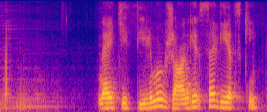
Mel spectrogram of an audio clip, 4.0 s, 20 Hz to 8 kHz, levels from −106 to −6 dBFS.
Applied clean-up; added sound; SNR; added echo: neural separator model SepFormer DNS4.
